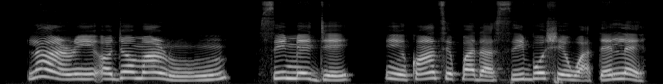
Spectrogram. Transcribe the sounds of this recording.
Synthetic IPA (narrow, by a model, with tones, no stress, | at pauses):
la˦˨ɾ̃ĩ˧ɔ˧d͡ʒɔ˦mãː˦ɾ̃ũ˨wũ˨˦ | si˦me˦d͡ʒe˧ | ĩ˦˨jĩ˨kã˦ñ˦ti˧k͡pa˧da˨si˨˦bo˦ʃe˧wa˨tɛ˨˦lɛ˦˨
